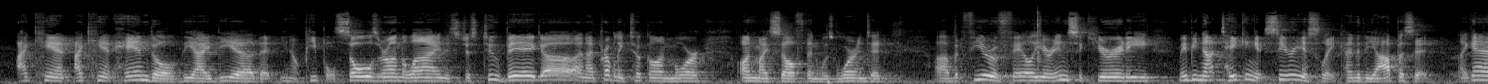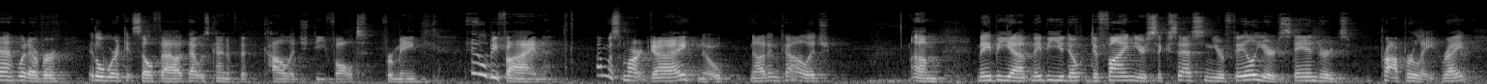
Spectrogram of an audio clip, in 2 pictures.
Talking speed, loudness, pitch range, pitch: 180 wpm, -20 LUFS, 145-185 Hz, 160 Hz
